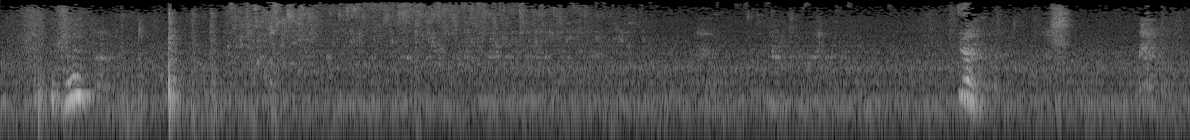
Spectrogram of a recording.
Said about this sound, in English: Bathroom fan. There's nothing to worry about.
